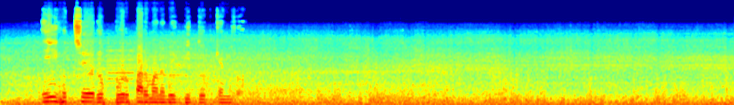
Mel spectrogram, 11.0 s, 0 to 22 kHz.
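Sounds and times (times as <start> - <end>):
wind buffeting microphone: 3.5 - 11.0.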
